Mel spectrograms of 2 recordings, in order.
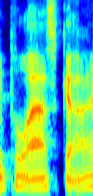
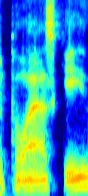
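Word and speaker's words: Pulaski: village called palasi um spelled palasi but the locals say palasi and if you say palasi they're going to know you're not local that's how that works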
